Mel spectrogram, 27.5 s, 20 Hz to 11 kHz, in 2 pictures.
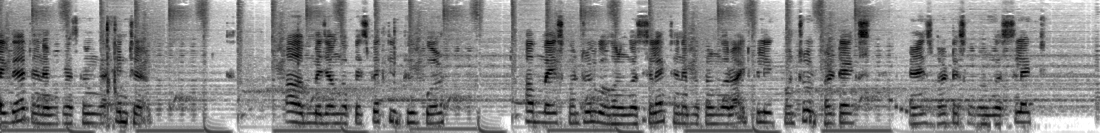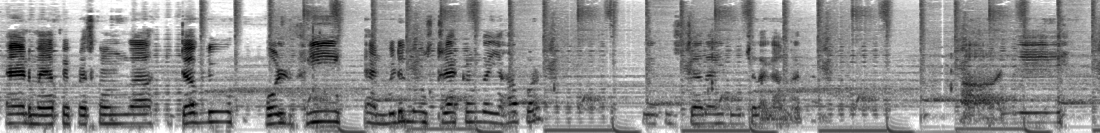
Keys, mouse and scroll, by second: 2.5-2.9 scroll down 1, 2.9 click, 3.4 space, 4.3 scroll down 1, 4.6 alt+click, 5.1-5.5 scroll up 1, 5.7 alt+click, 6.5 right click, 9.3 click, 13.4 click, 14.4 middle click, 15.7 middle click, 17.4-18.5 typing, 19.7 middle click, 19.9-23.2 typing, 20.5-21.5 scroll down 2, 22.2 middle click, 23.6-24.1 scroll up 1, 24.8 scroll down 1, 25.9-27.3 typing, 26.2 middle click.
